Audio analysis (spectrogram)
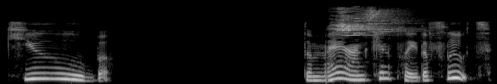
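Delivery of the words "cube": Cube drawn out as "kyoob"; long U sound. Shown as a demonstration. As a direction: stretch the "yoo" in Cube. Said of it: "This word has the U sound".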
